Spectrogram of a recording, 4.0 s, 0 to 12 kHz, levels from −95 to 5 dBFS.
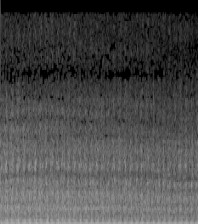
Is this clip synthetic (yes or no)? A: no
